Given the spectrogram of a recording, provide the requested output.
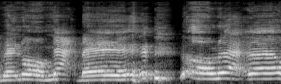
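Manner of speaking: high, laughing retold denial; giggling denial. Husband denying he's high to his wife, giggling. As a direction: imitate denying it while giggling. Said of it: "I'm laughing, giggling".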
